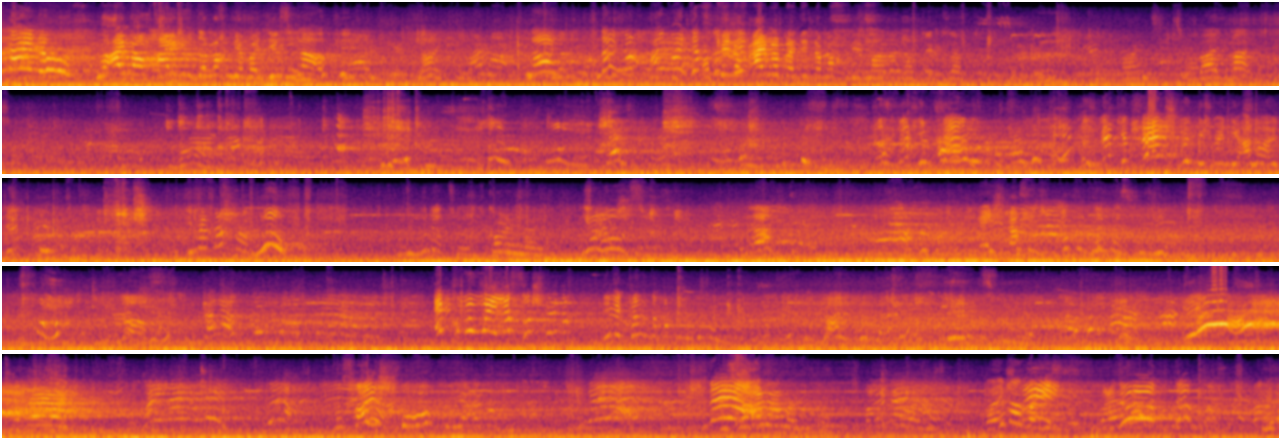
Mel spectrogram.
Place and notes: monheim, weddinger strasse, city spielplatz
nachmittags kinderstimmen am spielplatz
soundmap nrw:
social ambiences, topographic fieldrecordings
